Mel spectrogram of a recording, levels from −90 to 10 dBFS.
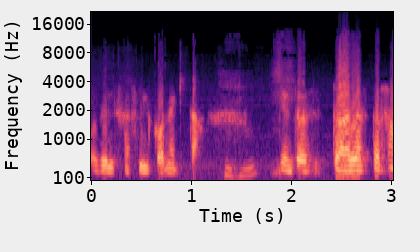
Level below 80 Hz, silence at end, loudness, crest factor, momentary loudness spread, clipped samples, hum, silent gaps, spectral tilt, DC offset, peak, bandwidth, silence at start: -50 dBFS; 0 s; -11 LUFS; 12 dB; 20 LU; 0.3%; none; none; -5 dB/octave; under 0.1%; 0 dBFS; 13 kHz; 0 s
